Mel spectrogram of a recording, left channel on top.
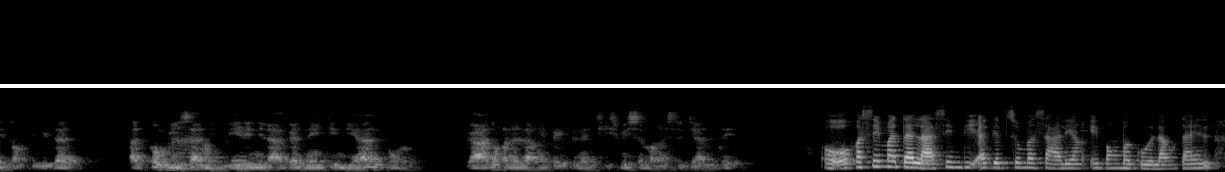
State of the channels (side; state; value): left; silent; 55 dB below the other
